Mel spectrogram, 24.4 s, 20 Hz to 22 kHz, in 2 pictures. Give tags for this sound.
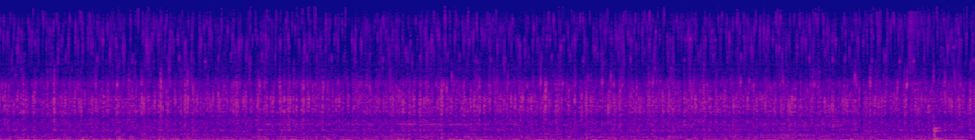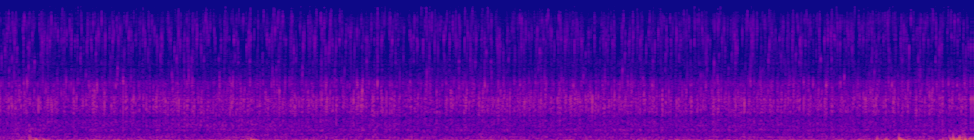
h1
liquid
raw

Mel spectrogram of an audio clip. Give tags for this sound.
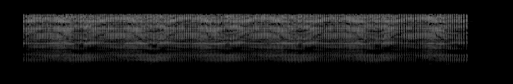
clicking
fly
reel
retrieve
turning
winding

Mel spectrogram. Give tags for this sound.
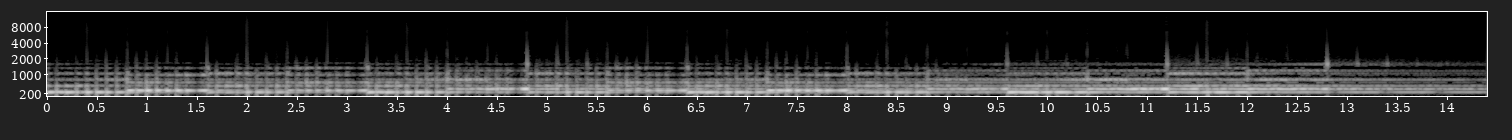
150bpm
chill
fill
electronic
alternative
dance
loop
synth
electro
free

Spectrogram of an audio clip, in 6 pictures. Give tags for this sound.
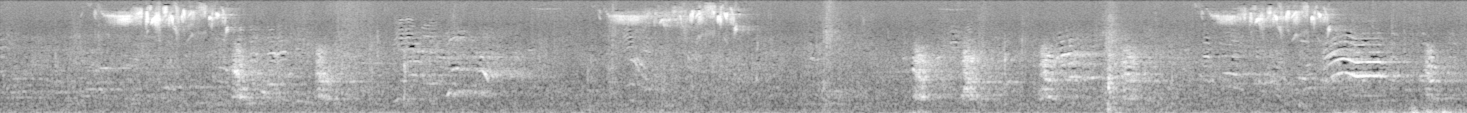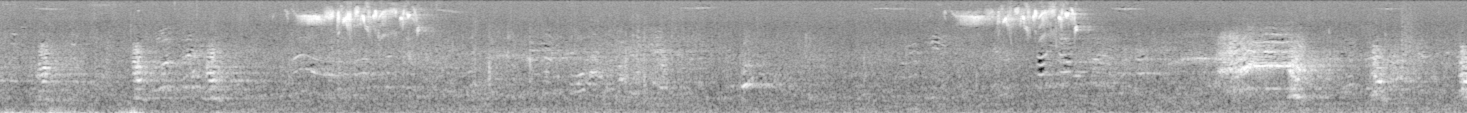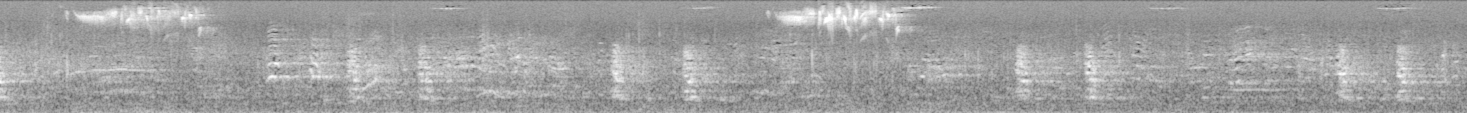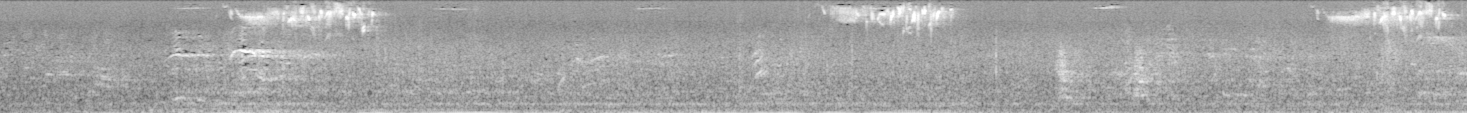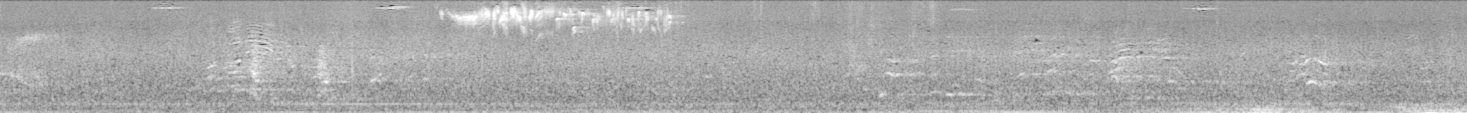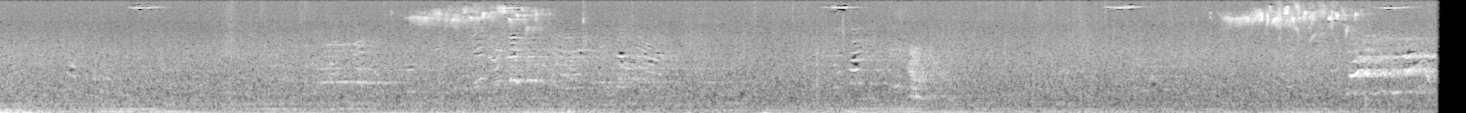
Surround
water
birds
dog
barking
playing-children

